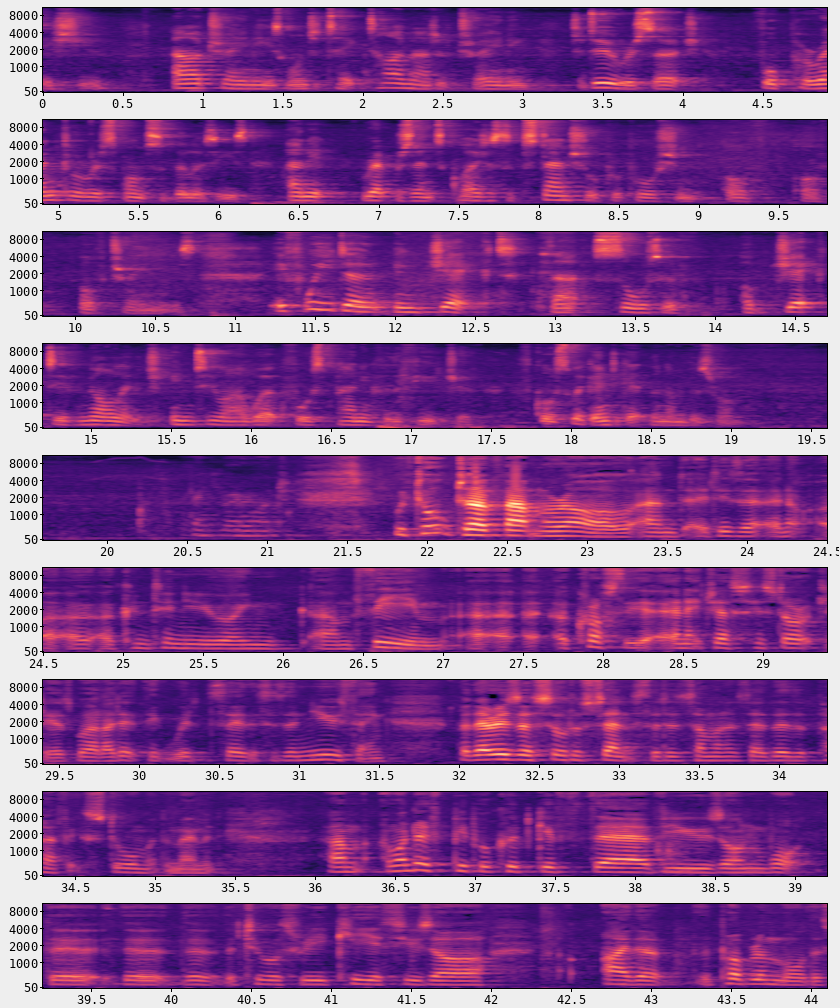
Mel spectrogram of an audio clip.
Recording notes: In The BMJ roundtable, recorded at the Nuffield Trust Health Policy Summit on Friday 4 March 2016.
